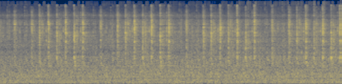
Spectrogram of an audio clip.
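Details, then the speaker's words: Display chiller compressor keeps making a sharp, light ticking about four times a second after switching off; the contactor releases and the fan runs, yet the faulty compressor knocks during off time with no voltage measured. "Compressor of கண்டிஷனில் இருக்குது. ஆனால் sound வருது."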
